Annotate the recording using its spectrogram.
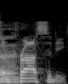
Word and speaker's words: reciprocity: It's reciprocity. Sorry. – Reciprocity. – I was adding an extra syllable there.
